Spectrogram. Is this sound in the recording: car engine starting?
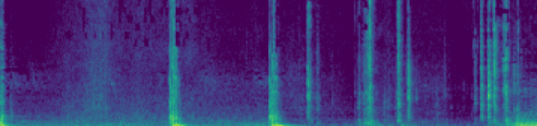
yes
